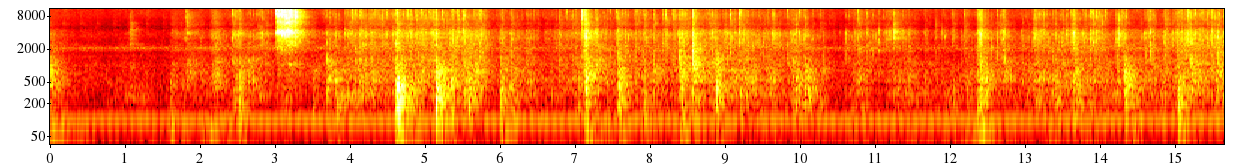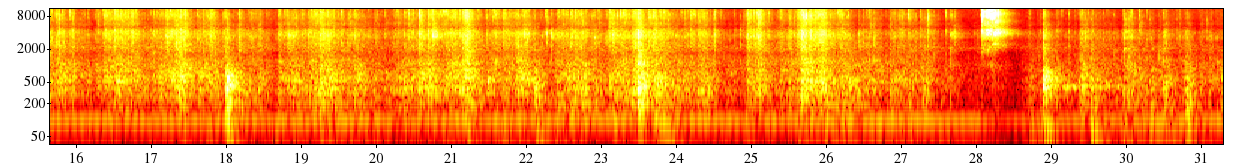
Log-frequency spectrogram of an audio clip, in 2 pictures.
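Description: A plastic bag crinkling and small model overhead-line masts clicking against each other as they are sorted through by hand, with two brief louder crinkles, about three seconds in and near the end. A steady low hum runs underneath.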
